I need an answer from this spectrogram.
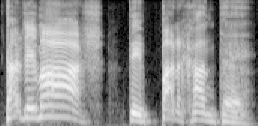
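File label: Human Male Standard NPC Pissed, Czech; wowpreklad; czwow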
